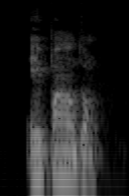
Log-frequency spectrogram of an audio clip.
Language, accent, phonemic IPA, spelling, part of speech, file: French, Canada, /e.pɑ̃.dɔ̃/, épandons, verb, LL-Q150 (fra)-épandons.wav
- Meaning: inflection of épandre: 1. first-person plural present indicative 2. first-person plural imperative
